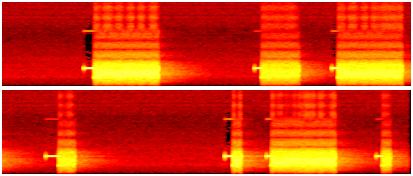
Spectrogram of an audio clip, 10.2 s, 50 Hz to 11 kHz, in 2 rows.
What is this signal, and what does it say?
ACARS aircraft data, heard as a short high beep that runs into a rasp, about 2400 baud.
